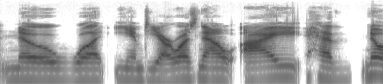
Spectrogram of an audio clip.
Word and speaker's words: EMDR: Which I always want to say EDM, you know, like No, you said it right. It's EMDR, like the dance music.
